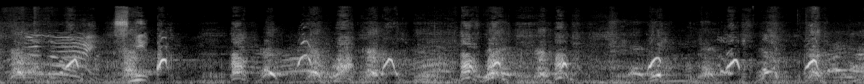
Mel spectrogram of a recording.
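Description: A Caucasian Shepherd Dog gives short, arching whines and yips while a person speaks nearby.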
